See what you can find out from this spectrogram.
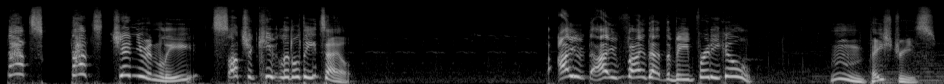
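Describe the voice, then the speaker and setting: A man live-streaming a video game, chatting excitedly with viewers, thanking them and stumbling over restarts as he talks. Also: high-pitched. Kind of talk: casual live-stream chat and commentary.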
